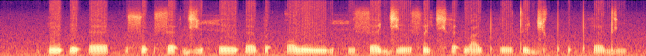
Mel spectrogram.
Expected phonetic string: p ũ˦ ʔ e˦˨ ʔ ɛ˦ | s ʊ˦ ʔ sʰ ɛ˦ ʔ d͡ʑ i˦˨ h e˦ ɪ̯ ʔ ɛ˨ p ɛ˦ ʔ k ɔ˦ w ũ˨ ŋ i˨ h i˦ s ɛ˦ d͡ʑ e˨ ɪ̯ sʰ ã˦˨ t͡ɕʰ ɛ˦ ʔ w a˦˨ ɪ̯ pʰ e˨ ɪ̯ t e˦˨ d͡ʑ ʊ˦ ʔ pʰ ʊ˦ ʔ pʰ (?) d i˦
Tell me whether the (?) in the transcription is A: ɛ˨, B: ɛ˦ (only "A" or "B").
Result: B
